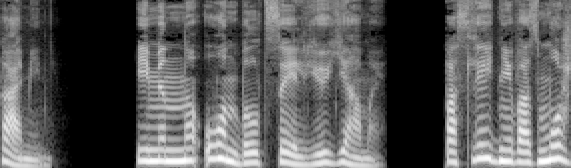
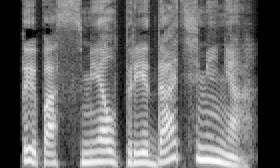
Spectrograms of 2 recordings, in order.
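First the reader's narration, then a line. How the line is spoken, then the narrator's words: Hiss. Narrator (Russian): прошипела Калли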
